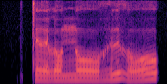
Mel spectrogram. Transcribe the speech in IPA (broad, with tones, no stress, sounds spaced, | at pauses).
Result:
t ɘ˨˩ l o˨˩ n oː˨˩ ɦ ɨ˨˥ ð o˨˥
